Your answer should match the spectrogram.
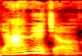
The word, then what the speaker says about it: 야훼: 여호와라는 단어를 사용하지 않습니다 여호와는 사실 한국식이고 원래 발음으로 야외죠 그런데 유대인들은이 야훼라는 단어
